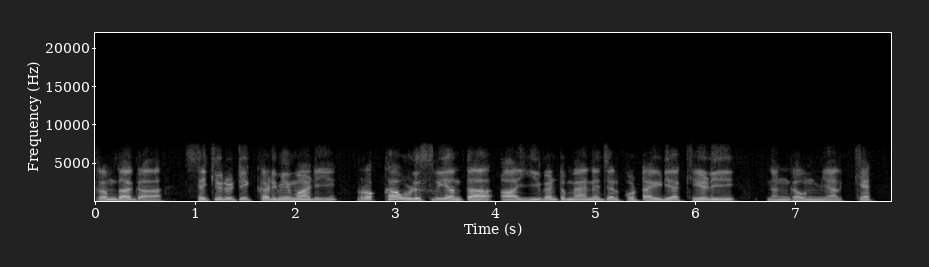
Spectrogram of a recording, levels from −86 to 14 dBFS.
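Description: From start to finish a thin, steady buzz sits faintly under the speech, about 40 dB below it, pitched at 100 Hz and rich in harmonics. This is DECT cordless phone buzz: a nearby handset or base station transmits a radio burst every 10 ms, and the audio circuitry rectifies those bursts into audible sound.

Throughout the clip the speech also sounds rough and raspy, with a gritty, synthetic edge, and nothing is present above 7.2 kHz. That is the AMR wideband (HD Voice) codec running at a low rate. The plainly audible damage fits its 8.85 kbit/s mode, where the pulse-driven vocal tract model is too coarse to render the speech cleanly.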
